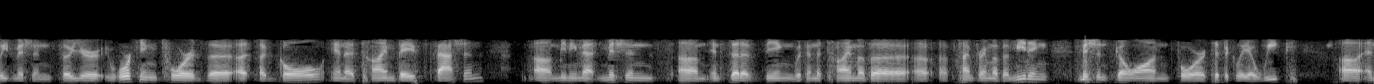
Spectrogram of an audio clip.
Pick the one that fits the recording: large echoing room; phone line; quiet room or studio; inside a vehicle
phone line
